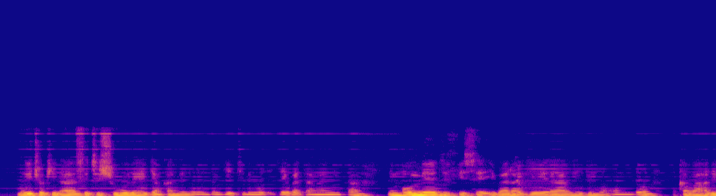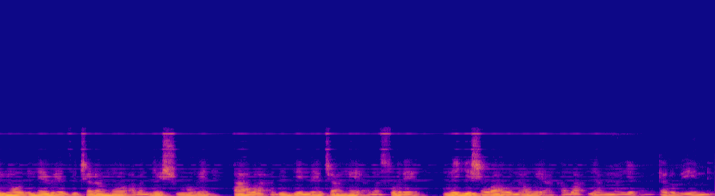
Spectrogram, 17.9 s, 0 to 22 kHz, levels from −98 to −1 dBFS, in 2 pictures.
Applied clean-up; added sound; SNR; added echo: neural mask model DeepFilterNet 3.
